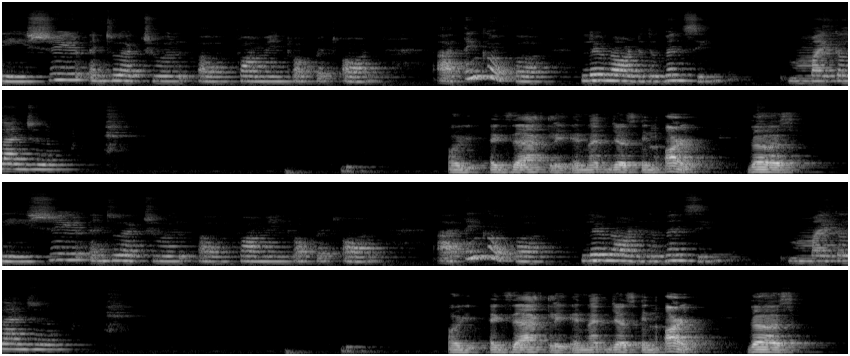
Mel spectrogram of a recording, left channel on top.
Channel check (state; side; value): normal; both; correlation 0.50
